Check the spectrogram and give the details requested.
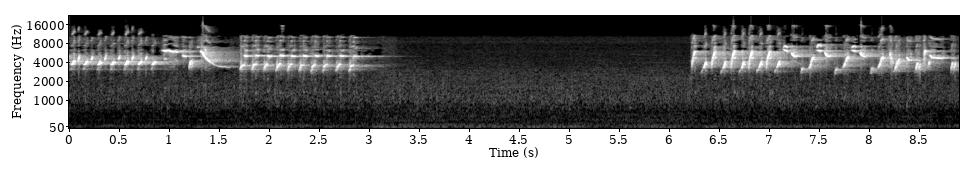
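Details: Goldfinch chirping and singing, played to train songbirds: loud, dense strings of rapid, high, tinkling notes for three seconds, silence, then another energetic twittering run.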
